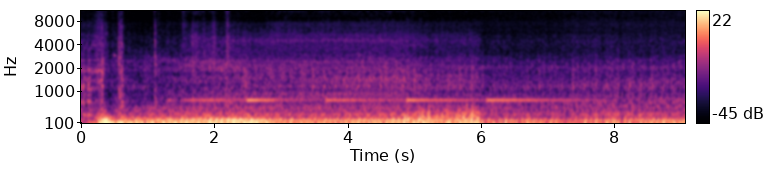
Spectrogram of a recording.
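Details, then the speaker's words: LBZ Duramax diesel truck first start after installing an HSP turbo mouthpiece; listening for intake hissing. Cranks, catches quickly and settles into an even, low clattering idle with no hiss or miss: normal start and idle. "Okay. Sounds good. Just listening for any hissing noises. I don't hear anything. Just gonna let it idle a little bit."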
